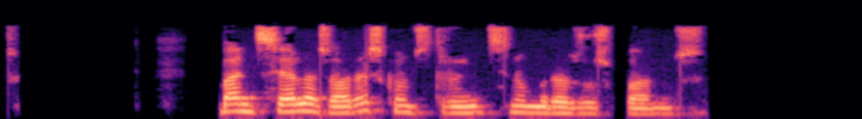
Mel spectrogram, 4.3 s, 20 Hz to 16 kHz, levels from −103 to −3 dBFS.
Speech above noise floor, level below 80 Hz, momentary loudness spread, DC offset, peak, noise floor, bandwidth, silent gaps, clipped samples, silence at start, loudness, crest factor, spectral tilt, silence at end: over 73 dB; -60 dBFS; 11 LU; under 0.1%; -2 dBFS; under -90 dBFS; 8.4 kHz; 0.11-0.77 s, 0.93-1.09 s, 3.08-3.13 s; under 0.1%; 0.05 s; -17 LUFS; 18 dB; -3.5 dB/octave; 0.8 s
